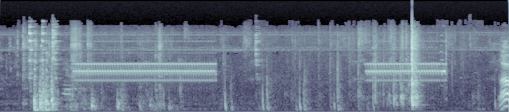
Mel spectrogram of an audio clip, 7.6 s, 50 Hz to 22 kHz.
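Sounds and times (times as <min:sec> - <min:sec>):
telephone ringing in electronic bursts: 0:01.0 - 0:03.3, 0:05.5 - 0:06.7.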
